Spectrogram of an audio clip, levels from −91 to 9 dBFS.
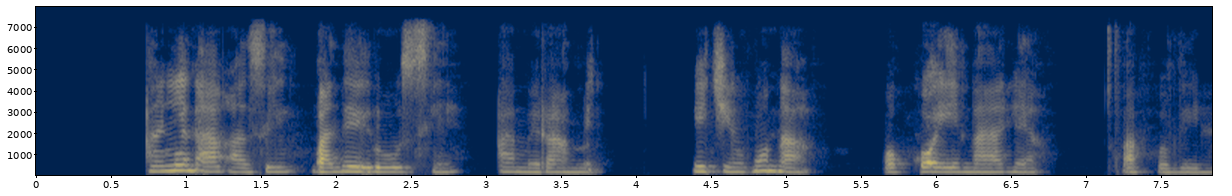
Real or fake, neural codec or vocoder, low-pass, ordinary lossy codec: fake; codec, 24 kHz, 1.5 kbps, HILCodec; 7.2 kHz; none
